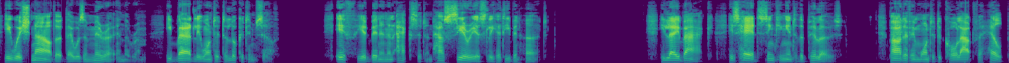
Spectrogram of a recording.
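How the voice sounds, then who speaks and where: Reading from a script, a low-pitched man narrates an audiobook with measured, expressive storytelling. The recording is dry, with clean studio sound.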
